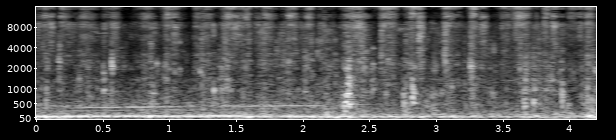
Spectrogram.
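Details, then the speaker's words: Holden Alloytech V6 overheating: low steady hum with irregular wet bubbling pops as the coolant hose is squeezed, air trapped in the cooling system; water pump later replaced for insufficient flow. "you can hear it that there's something in there that sounds flashing get out guys I'll um the engine's still getting hot so I'm gonna open this thing and have a look and try to release the air"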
